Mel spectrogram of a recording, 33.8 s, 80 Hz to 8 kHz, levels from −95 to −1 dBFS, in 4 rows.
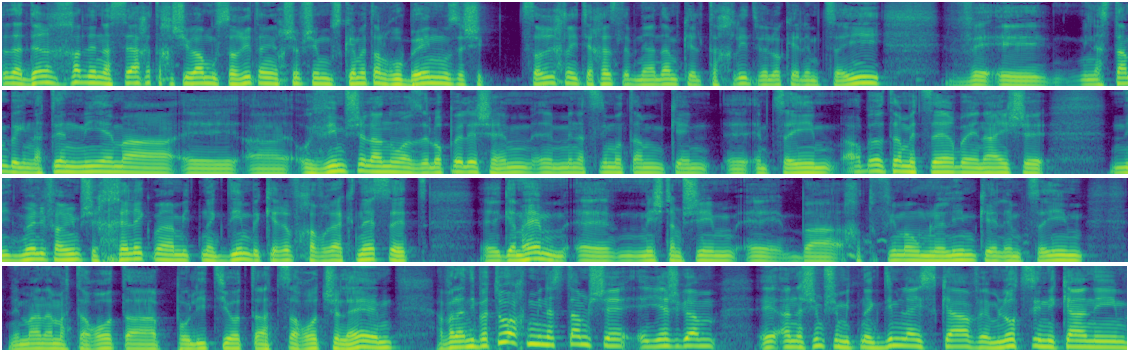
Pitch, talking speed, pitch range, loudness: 130 Hz, 150 wpm, 120-150 Hz, -18 LUFS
